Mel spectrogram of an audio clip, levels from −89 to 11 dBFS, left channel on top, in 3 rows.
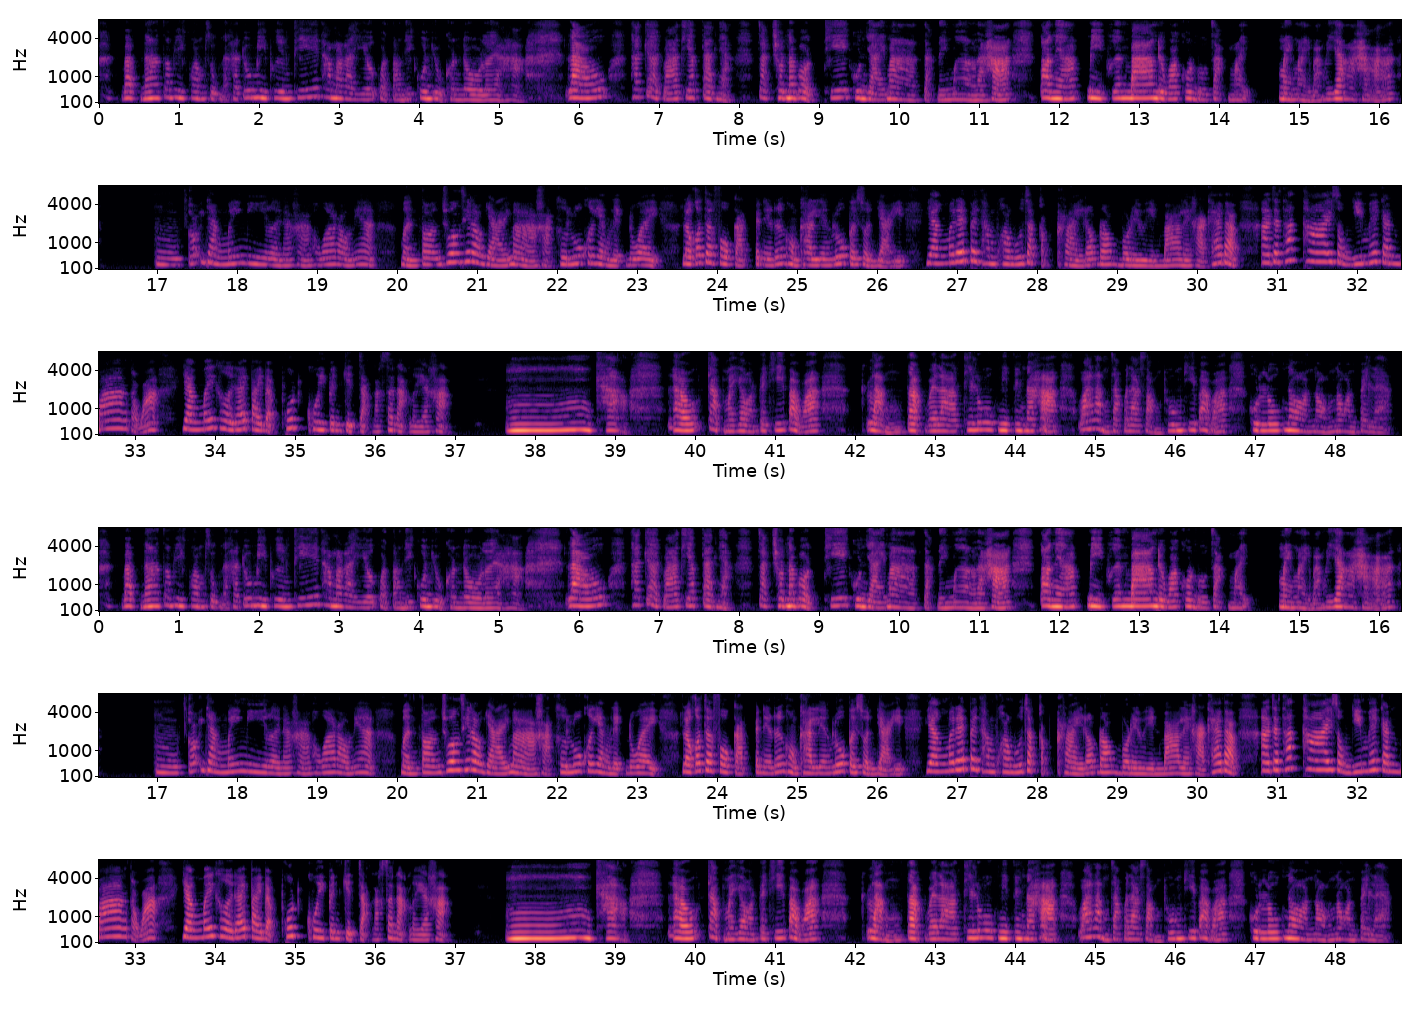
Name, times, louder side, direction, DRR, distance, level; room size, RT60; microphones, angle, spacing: voice 1, 0.0-14.4 14.8-16.2 37.6-41.9 42.1-48.7, right 1 dB, 10° right, 0.7 m, -27 dB
voice 2, 17.0-19.7 20.1-28.0 28.3-36.9, right 3 dB, 55° right, 0.9 m, -32 dB
5.9 x 2.2 x 2.3 m
head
